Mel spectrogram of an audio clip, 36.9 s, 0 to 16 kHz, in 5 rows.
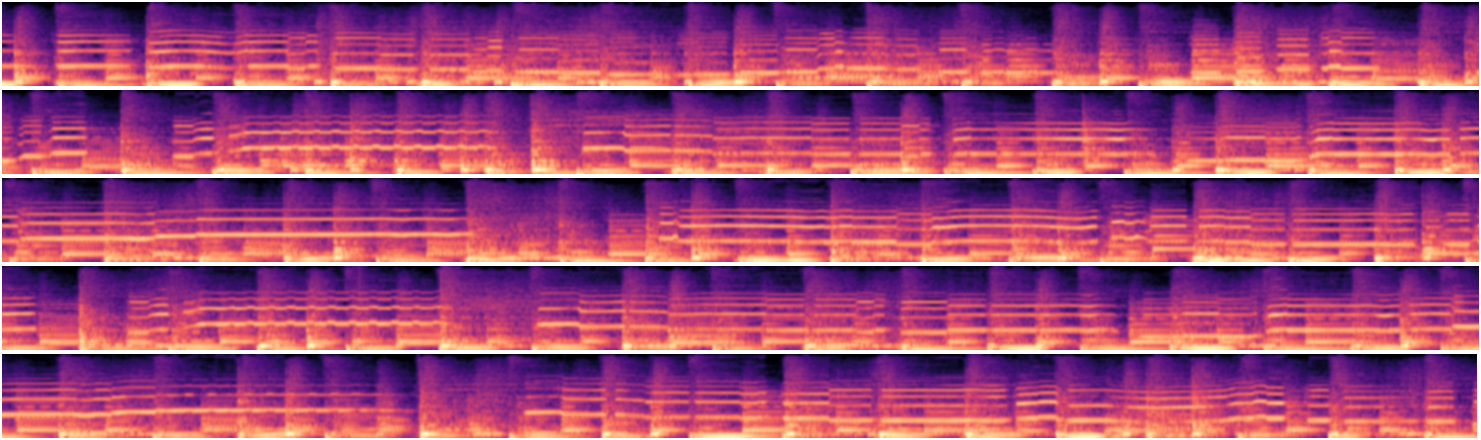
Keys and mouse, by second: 2.2-3.1 right drag, 3.5-3.9 shift+middle drag, 4.4 KP_1, 6.4-7.3 drag, 8.7 Tab, 10.3 ctrl+r, 11.8 click, 12.3 ctrl+r, 13.5 click, 13.8 Tab, 14.2-14.5 middle drag, 15.0 KP_1, 15.8 shift+middle drag, 16.3 shift+a, 20.1 click, 21.0-22.2 drag, 22.9 click, 23.3 click, 25.0 click, 25.7 Tab, 26.6 alt+z, 27.5 shift+middle click, 28.6 3, 29.6 click, 31.1 x, 32.0 middle click, 36.1 shift+middle click.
